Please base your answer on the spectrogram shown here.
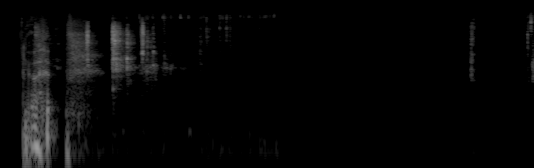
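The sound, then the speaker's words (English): A match is taken from its pack and struck. Several sharp scratchy bursts and scuffling rustles come first, then fainter crackles, a pause, and two brief isolated clicks. “It's a match. A match being lit, if you want to be specific. A match opened from the pack, got out, scuffling with the matches,”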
